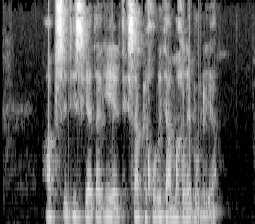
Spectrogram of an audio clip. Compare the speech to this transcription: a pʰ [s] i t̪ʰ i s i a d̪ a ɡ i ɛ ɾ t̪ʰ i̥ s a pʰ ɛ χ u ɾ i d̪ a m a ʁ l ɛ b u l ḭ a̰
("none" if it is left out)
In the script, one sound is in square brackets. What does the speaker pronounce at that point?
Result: s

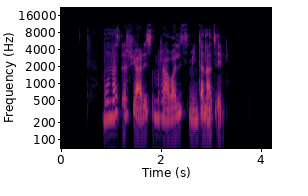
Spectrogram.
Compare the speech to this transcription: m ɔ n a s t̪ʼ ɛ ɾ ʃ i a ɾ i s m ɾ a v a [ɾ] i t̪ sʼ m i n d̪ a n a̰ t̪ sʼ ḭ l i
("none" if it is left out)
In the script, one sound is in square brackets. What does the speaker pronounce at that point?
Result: l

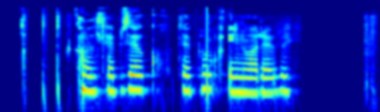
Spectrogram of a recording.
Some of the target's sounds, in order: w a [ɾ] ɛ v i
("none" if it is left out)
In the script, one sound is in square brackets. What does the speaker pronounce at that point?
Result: ɾ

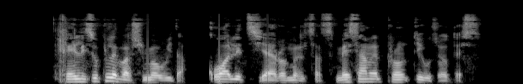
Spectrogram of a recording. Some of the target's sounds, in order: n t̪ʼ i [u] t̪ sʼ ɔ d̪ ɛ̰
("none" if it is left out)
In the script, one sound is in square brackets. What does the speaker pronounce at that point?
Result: u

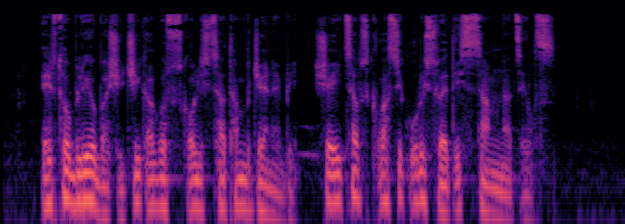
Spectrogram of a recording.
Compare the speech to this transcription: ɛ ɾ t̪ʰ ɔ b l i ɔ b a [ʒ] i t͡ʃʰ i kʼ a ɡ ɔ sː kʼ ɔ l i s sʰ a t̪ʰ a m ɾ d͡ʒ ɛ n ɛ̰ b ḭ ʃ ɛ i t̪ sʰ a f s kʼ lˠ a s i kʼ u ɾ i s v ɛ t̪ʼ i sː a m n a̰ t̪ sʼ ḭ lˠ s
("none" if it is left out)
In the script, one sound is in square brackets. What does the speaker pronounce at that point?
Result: ʃ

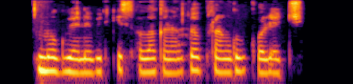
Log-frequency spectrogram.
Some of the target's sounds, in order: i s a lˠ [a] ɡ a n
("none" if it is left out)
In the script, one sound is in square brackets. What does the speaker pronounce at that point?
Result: a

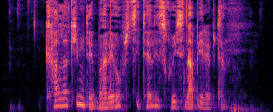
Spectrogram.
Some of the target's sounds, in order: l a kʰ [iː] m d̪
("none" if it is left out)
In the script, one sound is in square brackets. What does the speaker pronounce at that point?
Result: i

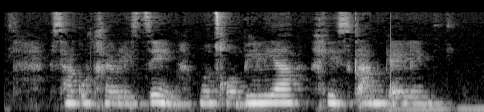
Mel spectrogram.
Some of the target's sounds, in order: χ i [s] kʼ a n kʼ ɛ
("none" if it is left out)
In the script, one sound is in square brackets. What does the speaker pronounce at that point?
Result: s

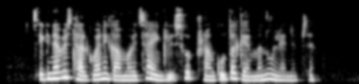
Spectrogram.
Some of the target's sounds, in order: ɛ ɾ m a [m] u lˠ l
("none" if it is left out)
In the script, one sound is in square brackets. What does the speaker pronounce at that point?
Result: n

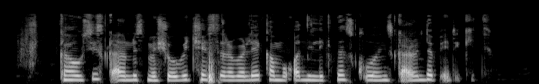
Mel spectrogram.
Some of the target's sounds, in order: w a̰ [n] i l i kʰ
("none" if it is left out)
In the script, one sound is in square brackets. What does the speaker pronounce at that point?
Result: n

